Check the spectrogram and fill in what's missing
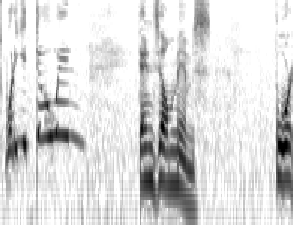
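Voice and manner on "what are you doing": high-pitched mock exclamation. Fan teasing coach Adam Gase, high-pitched mock amazement.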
